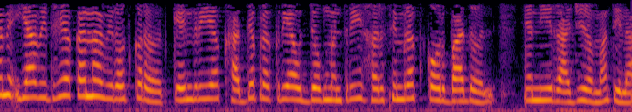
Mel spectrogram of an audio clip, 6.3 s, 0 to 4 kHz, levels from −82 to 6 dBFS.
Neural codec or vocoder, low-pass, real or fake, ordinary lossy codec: none; 3.6 kHz; real; none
